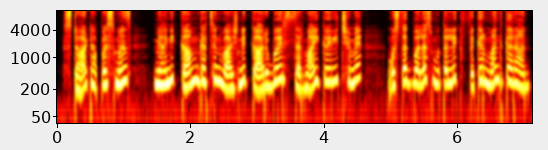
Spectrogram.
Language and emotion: Kashmiri, fearful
